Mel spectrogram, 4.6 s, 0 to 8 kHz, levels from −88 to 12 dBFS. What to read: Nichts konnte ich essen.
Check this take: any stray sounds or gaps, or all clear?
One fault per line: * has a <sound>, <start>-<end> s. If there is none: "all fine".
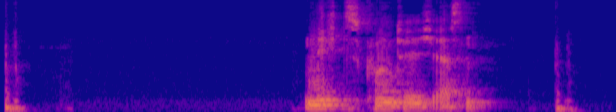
all fine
